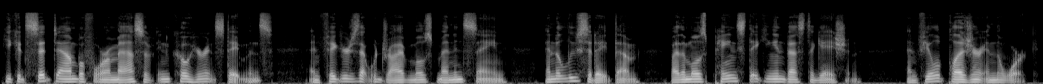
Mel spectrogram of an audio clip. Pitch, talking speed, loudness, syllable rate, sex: 115 Hz, 190 wpm, -22 LUFS, 6.4 syllables/s, male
